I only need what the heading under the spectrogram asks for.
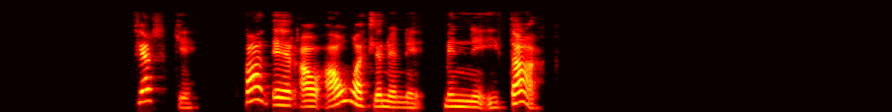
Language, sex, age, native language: Icelandic, female, 40-49, Icelandic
